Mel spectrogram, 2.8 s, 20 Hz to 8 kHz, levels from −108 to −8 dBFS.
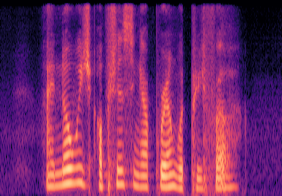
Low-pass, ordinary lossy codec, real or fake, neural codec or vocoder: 7.2 kHz; none; fake; codec, 16 kHz in and 24 kHz out, 0.9 kbps, LongCat-Audio-Codec, fine tuned four codebook decoder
